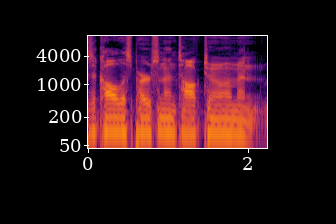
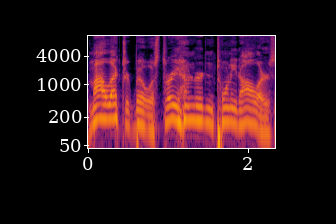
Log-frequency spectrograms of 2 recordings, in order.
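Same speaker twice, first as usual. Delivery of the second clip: higher, whiny complaining woman; mock caller voice; 8 semitones higher than usual. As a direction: play the indignant caller. Voicing the drunk caller.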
